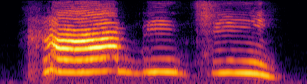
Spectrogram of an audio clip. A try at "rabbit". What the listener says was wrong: Aqui é engraçado porque fala rabbit. Temos um erro aqui na questão da pronúncia, porque a pronúncia não necessariamente é habit, mas rabbit, rabbit. Todas as palavras que se iniciam com R no inglês, nós sempre vamos pronunciar com R lá para dentro. Então, rabbit, rabbit.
